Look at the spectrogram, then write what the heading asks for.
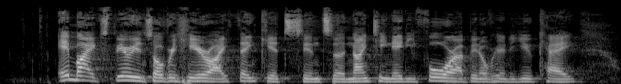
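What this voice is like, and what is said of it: American accent. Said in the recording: “you can't miss it very much because of my accent, that I am American”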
